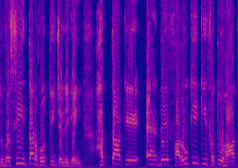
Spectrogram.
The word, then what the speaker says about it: حتی: کے درمیان بھی تھا۔ مثلا قریش لفظ حتی بولتے تو بنی حذیل اور بنی ثقیف اس کا تلفظ حتی کی بجائے عطا کرتے۔ اس میں ہے اور عین کا فرق ہے، یعنی وہ ہے کے ساتھ حتی پڑھتے اور یہ عین کے ساتھ اتا پڑھتے۔ قریش کی لغت میں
